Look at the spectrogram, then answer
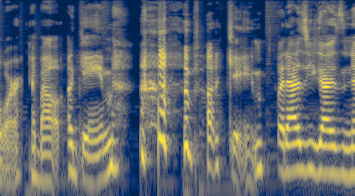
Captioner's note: laughs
